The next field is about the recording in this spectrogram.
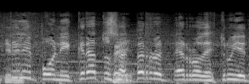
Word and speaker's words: Kratos: Kratos, se pronuncia Kratos.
